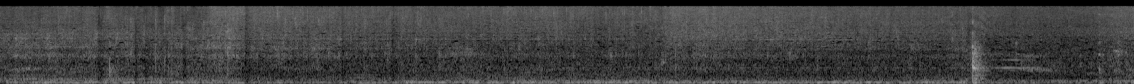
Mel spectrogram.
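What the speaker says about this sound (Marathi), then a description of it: "1 चमचा मोहरी टाकूया, थोडासा कढीपत्ता टाकूया आणि कांदा" Mustard seeds, curry leaves and onion hit hot oil in a pan and sizzle loudly and evenly throughout, a dense frying hiss with a few brief crackles and no voices.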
